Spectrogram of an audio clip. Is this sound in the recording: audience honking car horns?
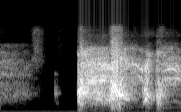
no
